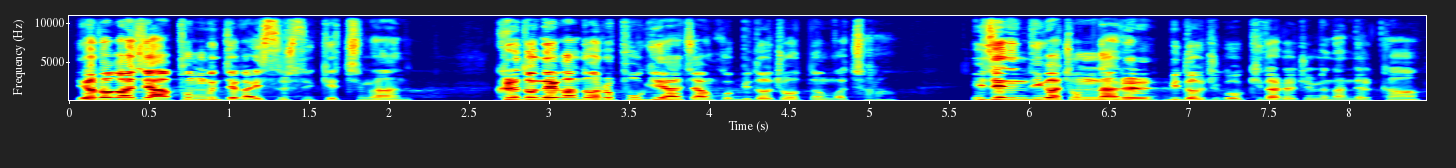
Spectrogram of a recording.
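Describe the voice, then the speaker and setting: A male pastor voicing Jesus as a gentle, pleading, loving father in a sermon. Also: high voice, fast talker. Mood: tender. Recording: long reverb of a church hall.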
